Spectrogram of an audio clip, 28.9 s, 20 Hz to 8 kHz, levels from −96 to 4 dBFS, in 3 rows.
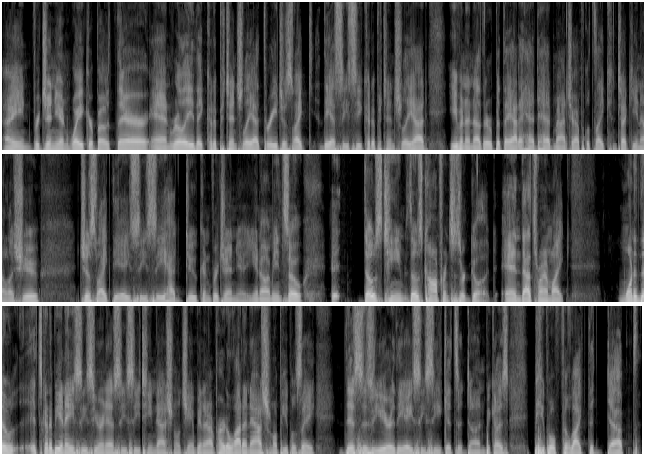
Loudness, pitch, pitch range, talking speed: -28 LUFS, 115 Hz, 110-125 Hz, 210 wpm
